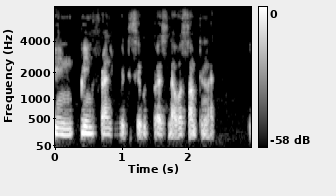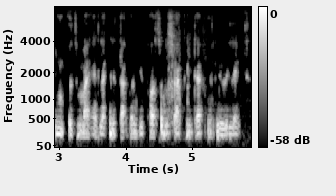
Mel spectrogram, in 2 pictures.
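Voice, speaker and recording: Speaking at a very fast pace, a man talks with a strong Nigerian accent. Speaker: podcast co-host. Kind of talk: casual chat. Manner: halting, many fillers.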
